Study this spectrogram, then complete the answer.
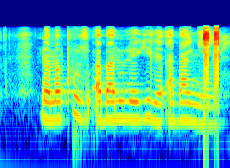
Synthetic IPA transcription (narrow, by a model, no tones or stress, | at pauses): namapʰuzuʔaɓalulek̬ilɛʔaɓaŋɛːlɛ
